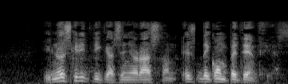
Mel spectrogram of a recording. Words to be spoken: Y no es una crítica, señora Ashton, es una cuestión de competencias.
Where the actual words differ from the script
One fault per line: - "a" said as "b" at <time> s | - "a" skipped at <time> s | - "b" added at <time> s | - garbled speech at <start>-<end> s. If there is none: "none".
- "una" skipped at 0.7 s
- "una cuestión" skipped at 2.0 s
